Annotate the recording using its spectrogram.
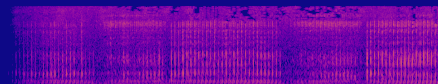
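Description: Domestic cat purring close up: a rapid, steady rumble that swells and changes in rounds of about a second each.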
